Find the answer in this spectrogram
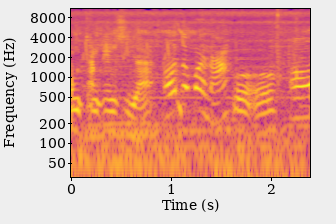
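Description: A person's voice speaking loudly and animatedly, its pitch sliding sharply up and down.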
